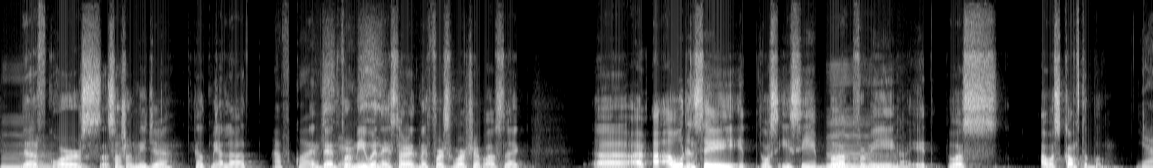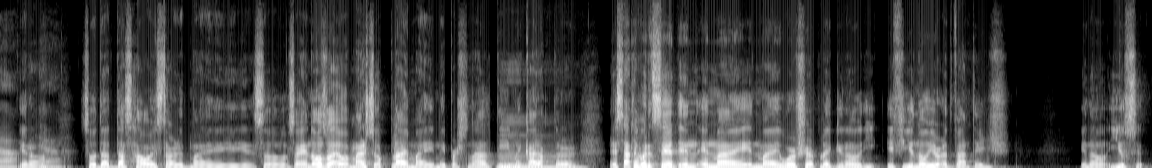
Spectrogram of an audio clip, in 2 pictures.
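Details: Adult male who says of himself that he always stutters and is not a natural-born speaker; stuttering.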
